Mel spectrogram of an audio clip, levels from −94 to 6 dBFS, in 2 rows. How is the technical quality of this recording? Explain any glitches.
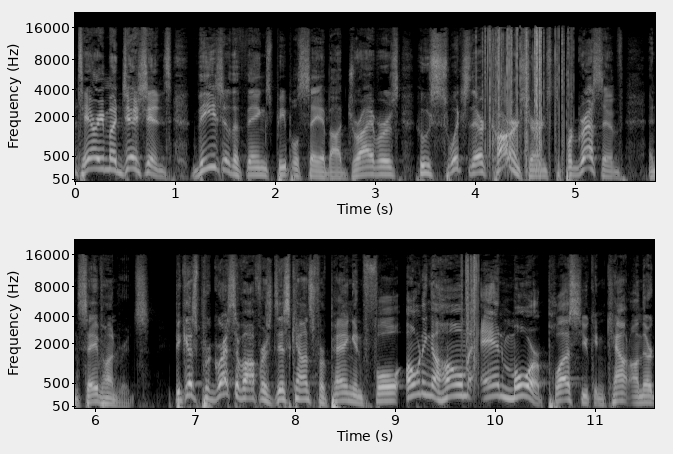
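Two short glitches spoil it, both cable scratch noise. The first runs from about 4.0 to 5.0 s, the second is a brief flick from 9.66 to 9.84 s. Each is a dense, ragged burst of scratchy rustle laid over the sound, nearly as loud as the audio itself. The likely cause is a worn cable, plug or control being moved, so its contact resistance jitters rapidly and injects that uneven noise into the signal.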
